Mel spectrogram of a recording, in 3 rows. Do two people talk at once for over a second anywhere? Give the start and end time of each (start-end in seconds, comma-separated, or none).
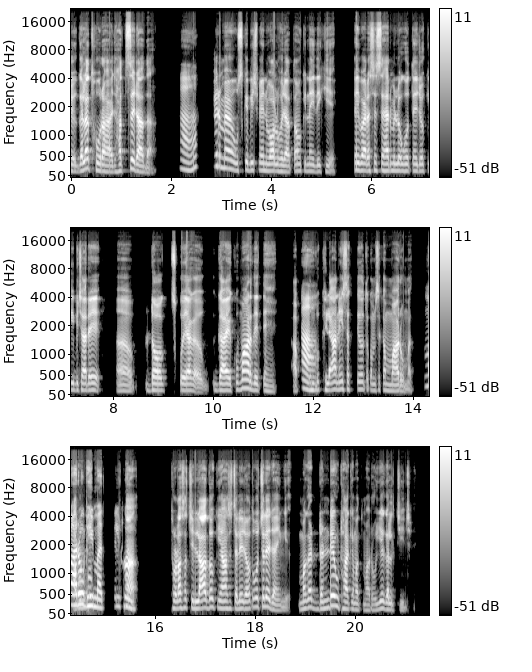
none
